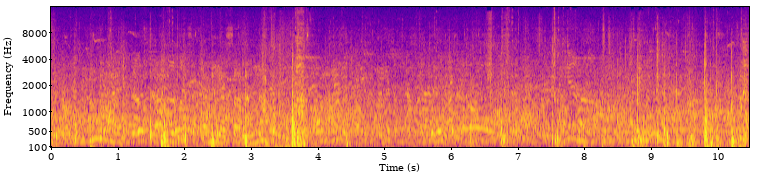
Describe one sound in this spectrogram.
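Hands grab and scrape on stone ledges during climbing.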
